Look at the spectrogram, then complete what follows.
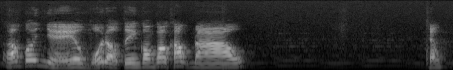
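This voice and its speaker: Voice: medium pitch, measured pace, pushed and bright, soft background music, voice pushed up. A parent voicing a chatty, cheerful toddler girl in a sing-song baby-talk lilt for a home video.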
